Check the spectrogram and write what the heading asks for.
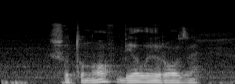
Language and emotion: Russian, neutral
